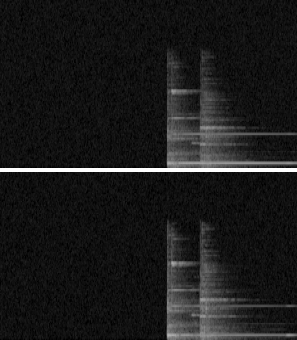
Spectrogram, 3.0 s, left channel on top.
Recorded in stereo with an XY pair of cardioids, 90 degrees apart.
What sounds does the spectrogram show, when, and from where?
1.7 s a doorbell: 50° right, 2 m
